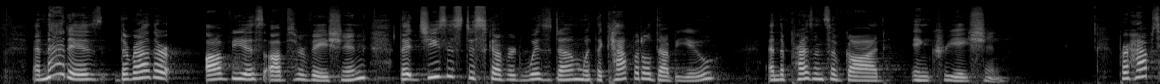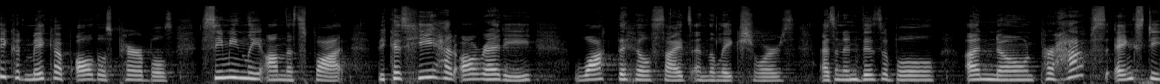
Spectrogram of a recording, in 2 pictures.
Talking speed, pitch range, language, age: 130 wpm, 205-275 Hz, English, 40-59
